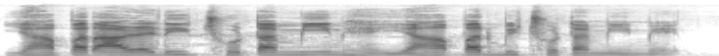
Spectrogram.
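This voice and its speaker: A man teaching Quran recitation rules in a patient classroom style, asking questions and answering them himself, and slowing down to recite example verses. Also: fairly high pitch, a bit bright, no echo. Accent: Urdu-inflected Hindustani. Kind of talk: classroom-style tajweed lesson.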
